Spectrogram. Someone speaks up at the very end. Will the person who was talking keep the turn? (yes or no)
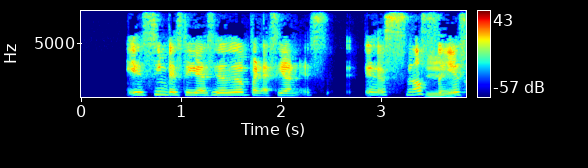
yes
